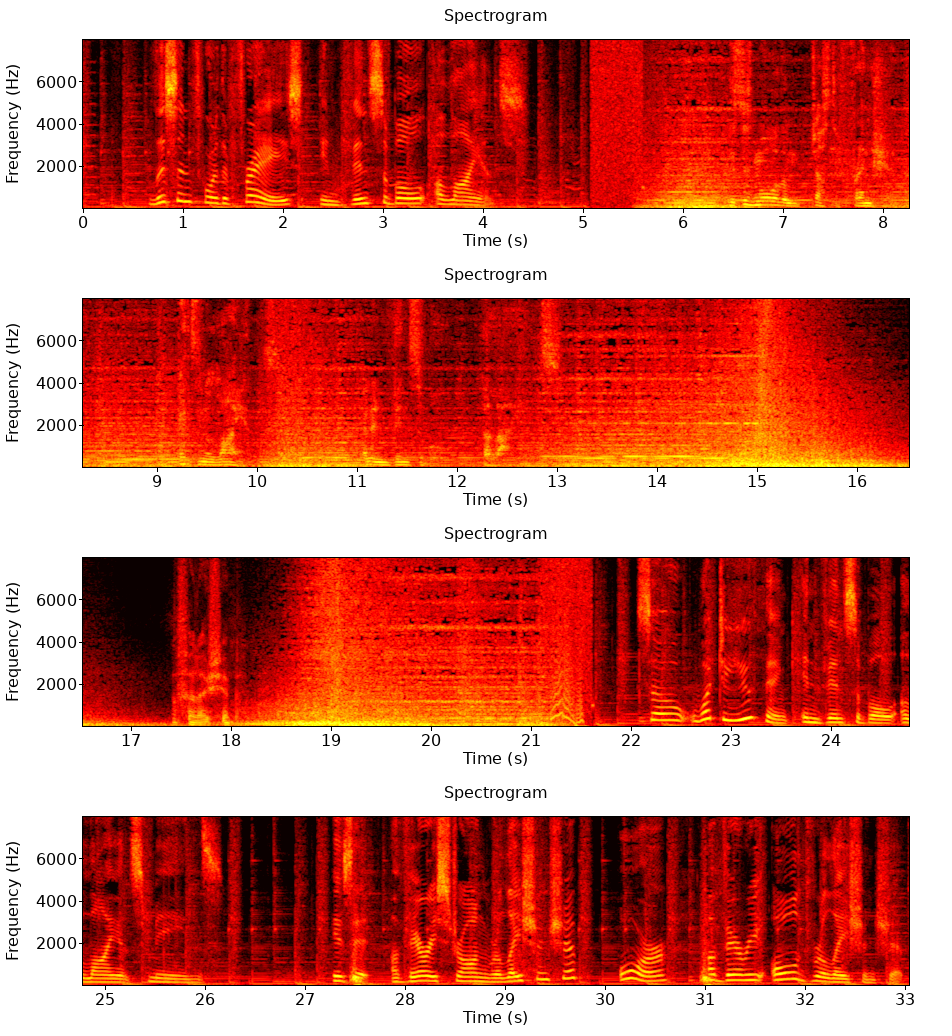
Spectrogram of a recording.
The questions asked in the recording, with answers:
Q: So, what do you think Invincible Alliance means?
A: An invisible alliance means a very strong relationship.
